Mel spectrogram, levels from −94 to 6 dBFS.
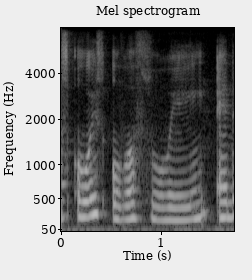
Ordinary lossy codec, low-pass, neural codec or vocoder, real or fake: none; none; none; real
